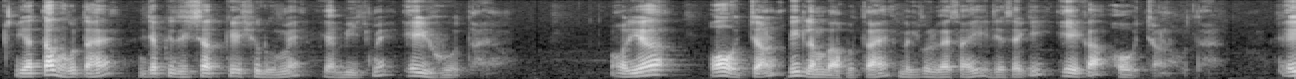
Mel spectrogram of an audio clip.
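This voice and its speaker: A man's voice: medium pitch, dark tone. A man teaching English pronunciation in a lesson, spelling words out letter by letter and then saying them. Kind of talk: explanatory lesson.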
